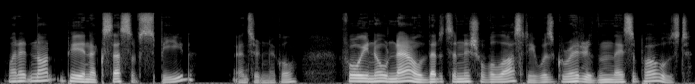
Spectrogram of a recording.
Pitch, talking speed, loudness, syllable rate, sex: 125 Hz, 200 wpm, -19 LUFS, 5.8 syllables/s, male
